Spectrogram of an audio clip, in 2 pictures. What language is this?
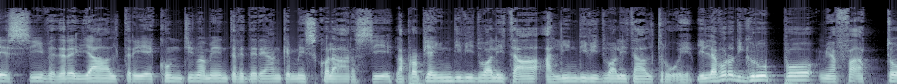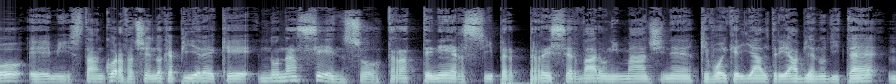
Italian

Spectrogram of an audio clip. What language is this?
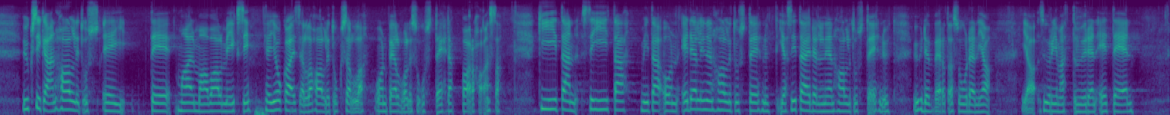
Finnish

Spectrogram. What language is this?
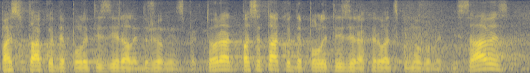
Croatian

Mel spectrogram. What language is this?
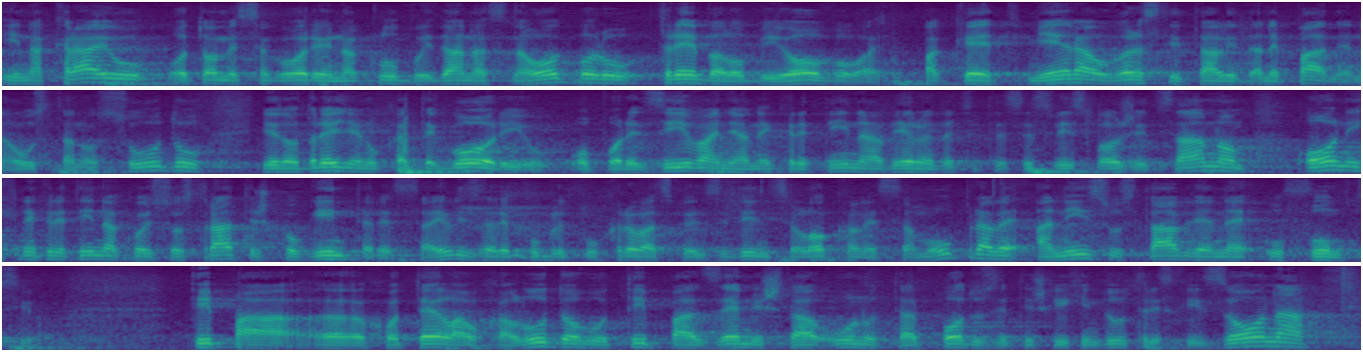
Croatian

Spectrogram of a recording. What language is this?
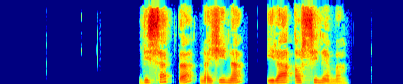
Catalan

